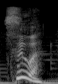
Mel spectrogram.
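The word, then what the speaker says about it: Poo-Ah: So it's spelled P-O-O hyphen A-H. – Yes. – Pua. Around the town of Orleans over the weekend. So there's obviously an Orleans and a New Orleans. Mm-hmm. The Orleans Police Department posted online to say Pua had ambushed his pen.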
